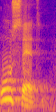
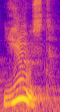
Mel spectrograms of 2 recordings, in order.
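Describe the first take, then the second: First: The ending is said as an extra syllable. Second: The ending adds no extra syllable. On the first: The speaker calls it wrong. "No es used" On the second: The speaker calls it right. "Si ves el verbo usar, used"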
